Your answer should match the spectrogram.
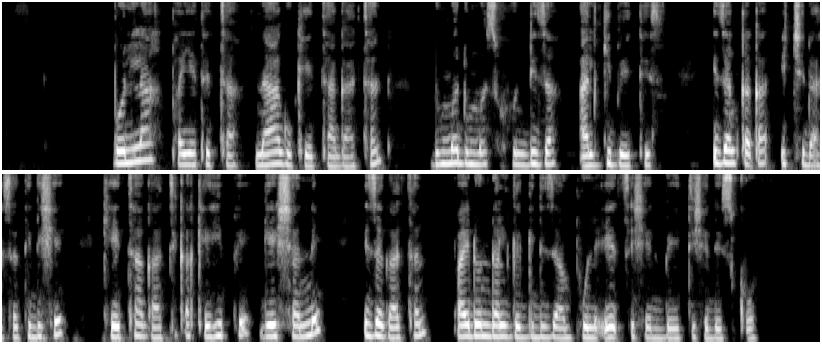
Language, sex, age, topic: Gamo, male, 18-24, government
